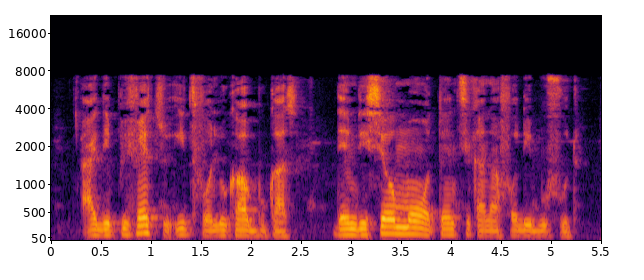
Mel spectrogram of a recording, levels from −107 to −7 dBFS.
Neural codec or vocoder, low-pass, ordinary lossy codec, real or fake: none; 7.2 kHz; MP3, 48 kbps; real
